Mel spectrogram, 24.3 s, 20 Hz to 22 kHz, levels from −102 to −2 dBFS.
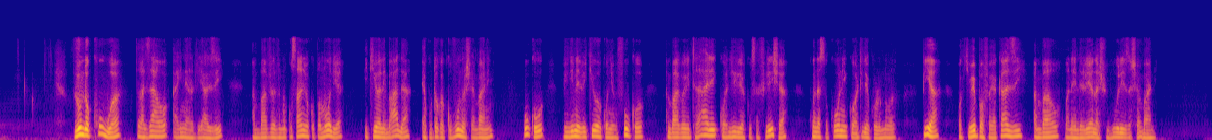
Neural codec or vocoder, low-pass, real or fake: codec, 16 kHz in and 24 kHz out, 0.9 kbps, LongCat-Audio-Codec, fine tuned four codebook decoder; 7.2 kHz; fake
